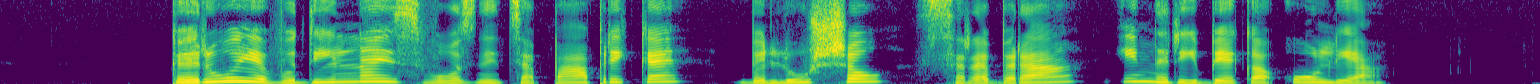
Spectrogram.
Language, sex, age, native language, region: Slovenian, female, 50-59, Slovenian, Savinja region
